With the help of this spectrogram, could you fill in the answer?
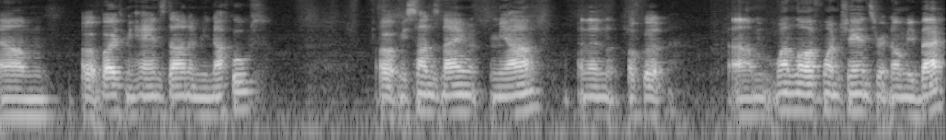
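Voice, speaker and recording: A man's very deep, flat monotone with an Australian accent, fairly slow and broken by long, frequent pauses. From Australia, Melbourne area. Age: 20s. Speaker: plumber. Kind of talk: interview. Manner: casual, halting with fillers.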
